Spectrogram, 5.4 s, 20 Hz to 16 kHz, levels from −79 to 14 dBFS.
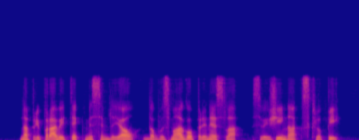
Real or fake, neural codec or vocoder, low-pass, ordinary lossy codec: fake; codec, 16 kHz, 0.7 kbps, FocalCodec; 7.2 kHz; none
